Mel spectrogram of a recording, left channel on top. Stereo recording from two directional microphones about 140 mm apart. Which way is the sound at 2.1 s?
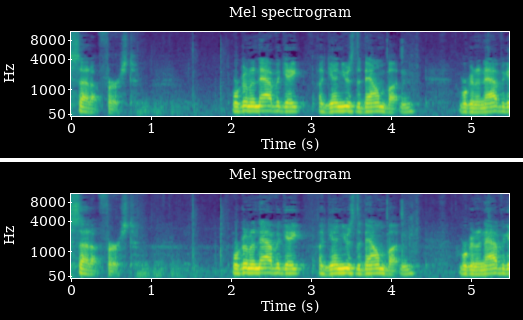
25° left (ahead or behind).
